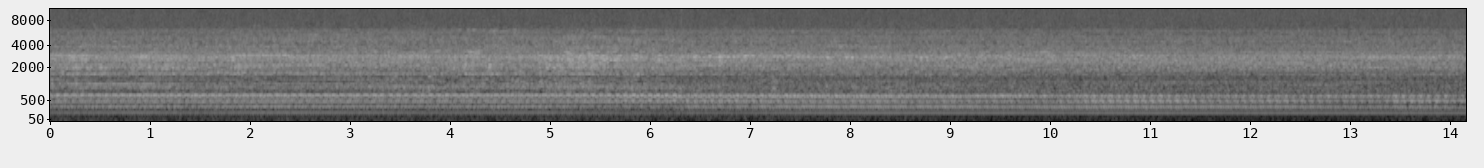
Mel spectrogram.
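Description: Rear axle of a 2007 Toyota 4Runner turning under power with the wheels spinning free on a lift: a steady hum of several tones with a slight warble. The owner traces the noise with a stethoscope to the rear differential's carrier bearings rather than the wheel bearings.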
